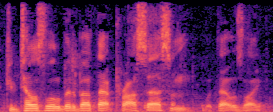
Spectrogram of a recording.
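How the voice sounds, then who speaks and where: A man's voice: medium pitch, rapid-fire, creaky, a little mellow. A man working as an interviewer, casually asking questions in an upbeat, appreciative manner.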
